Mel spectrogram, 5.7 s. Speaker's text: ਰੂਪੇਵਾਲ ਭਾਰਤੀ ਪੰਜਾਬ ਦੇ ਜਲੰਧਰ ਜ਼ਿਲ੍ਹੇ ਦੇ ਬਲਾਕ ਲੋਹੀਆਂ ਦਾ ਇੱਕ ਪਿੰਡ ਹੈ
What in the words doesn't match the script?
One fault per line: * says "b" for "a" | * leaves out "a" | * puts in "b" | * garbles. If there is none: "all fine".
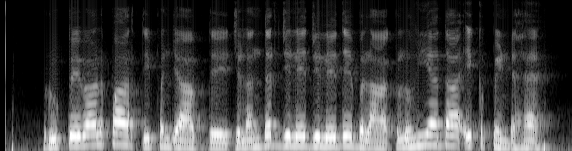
* puts in "ਜ਼ਿਲ੍ਹੇ"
